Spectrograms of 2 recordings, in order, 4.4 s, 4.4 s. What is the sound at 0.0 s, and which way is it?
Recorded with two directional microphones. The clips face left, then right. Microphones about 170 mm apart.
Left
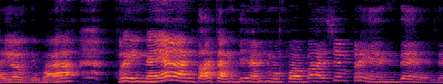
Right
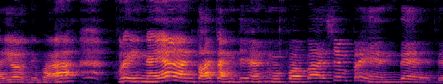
A woman's voice, 25° left (ahead or behind).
